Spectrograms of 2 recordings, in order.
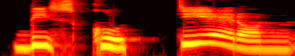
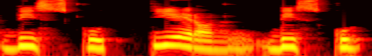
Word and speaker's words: discutieron: Tigre, porque no espanhol a letra T ela é sempre suave, suavezinha. Então, discutieron, é assim que se pronuncia, discutieron, suave, tá?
